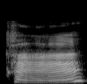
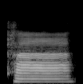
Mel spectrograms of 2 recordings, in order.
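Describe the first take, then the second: First: Ka dipping low then rising at the end; Thai rising tone. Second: Ka held level on a steady mid pitch; Thai mid tone. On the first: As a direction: start Ka low, dip, then swing it up. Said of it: "they occupy the other end of the spectrum". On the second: Teacher models the mid tone of ka for students, level pitch. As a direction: say ka flat and even, no rise. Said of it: "default tone is the first one of the spectrum". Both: Shown as a demonstration.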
